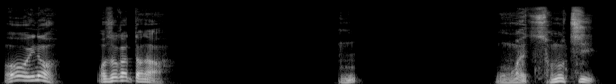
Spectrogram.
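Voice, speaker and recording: A man acting a gruff, weary father with a husky, gravelly voice in a radio drama. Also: mid-range voice, big pitch swings, takes it slowly, a little mellow, full character voice. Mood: concerned. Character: gruff, weary father of two grown children.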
